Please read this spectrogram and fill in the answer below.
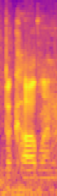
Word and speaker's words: bokoblin: And I said it before, but it is bokoblin to rhyme with goblin.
